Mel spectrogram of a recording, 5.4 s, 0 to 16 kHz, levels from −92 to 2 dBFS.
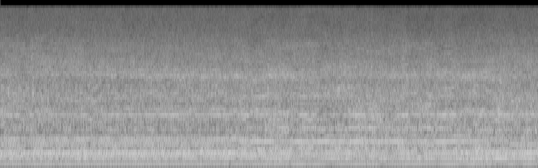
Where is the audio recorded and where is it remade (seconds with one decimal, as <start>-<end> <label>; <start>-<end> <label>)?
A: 0.0-2.3 recorded; 2.3-5.4 remade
